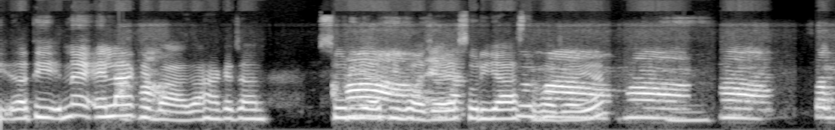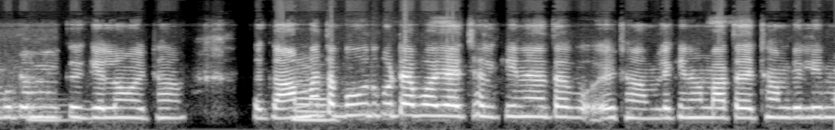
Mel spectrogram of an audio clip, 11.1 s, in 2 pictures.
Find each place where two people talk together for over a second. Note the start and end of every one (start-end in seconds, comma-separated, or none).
2.3-4.1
